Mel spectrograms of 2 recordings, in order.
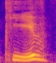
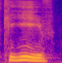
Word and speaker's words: Kyiv: But pronouncing Kyiv is tricky and weird and difficult unless you want to spell it out as K-E-Y, key, and then dash Y-E-E-V would give us the hint that it's Kyiv. And I guess pronouncing it quickly and doing it live on the air I guess Kyiv, without much of a hitch in between, passes for relatively close approximation of the way that the Ukrainians say it.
